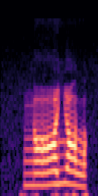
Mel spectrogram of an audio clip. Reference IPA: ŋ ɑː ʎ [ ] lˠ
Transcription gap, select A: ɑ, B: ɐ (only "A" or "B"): A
